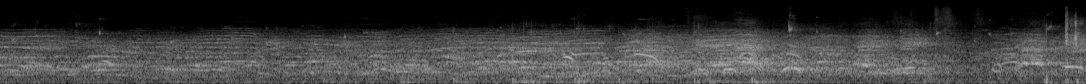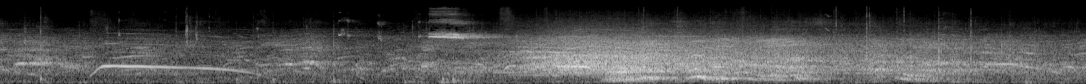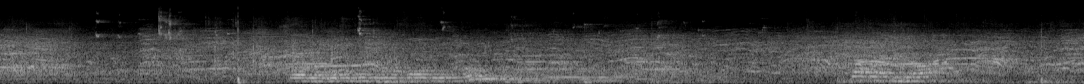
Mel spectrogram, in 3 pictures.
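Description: Live basketball game sound in a crowded gym: a steady hubbub of crowd voices, with a basketball bouncing on the hardwood court. About halfway through, the crowd breaks into a loud cheer lasting several seconds as a shot goes in, then settles back to chatter.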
